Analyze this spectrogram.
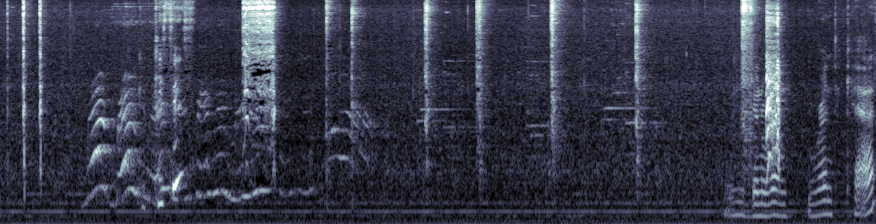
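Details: A pet green-winged macaw tells the dogs to "zip it," talking in short, raspy, human-like phrases with rising and falling inflections, broken by sharp taps and clicks.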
